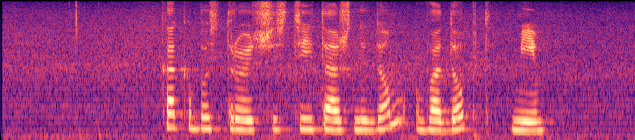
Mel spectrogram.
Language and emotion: Russian, neutral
